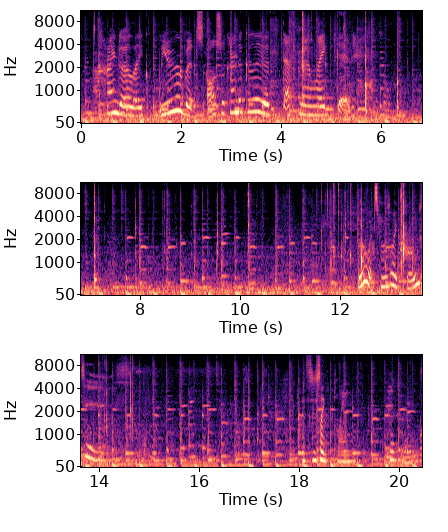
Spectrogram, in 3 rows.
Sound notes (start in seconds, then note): 6.4 child fidgeting; 15.6 child fidgeting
